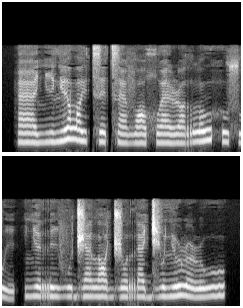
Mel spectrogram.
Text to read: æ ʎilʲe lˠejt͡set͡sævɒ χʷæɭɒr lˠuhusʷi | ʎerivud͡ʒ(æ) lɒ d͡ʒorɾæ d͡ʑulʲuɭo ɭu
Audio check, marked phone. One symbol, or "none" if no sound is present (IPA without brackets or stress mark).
æ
